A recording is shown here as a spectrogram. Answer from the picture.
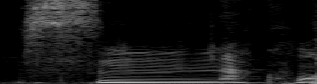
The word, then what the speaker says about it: Snoqualmie: It's SN. It's SN are the first two letters. – That's pronounced SN. – Snoqualmie. – Like snacks. – Yes, it is.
